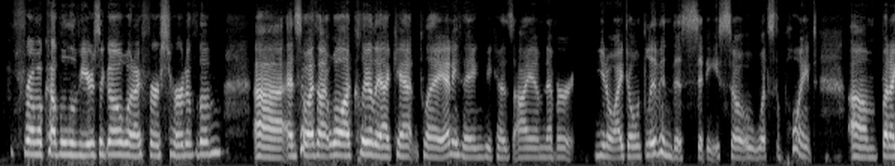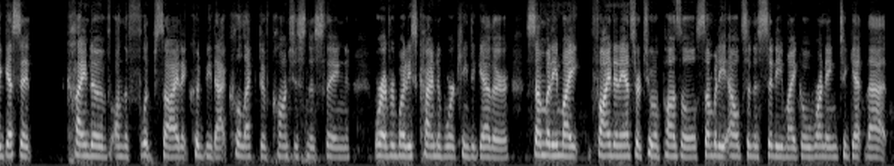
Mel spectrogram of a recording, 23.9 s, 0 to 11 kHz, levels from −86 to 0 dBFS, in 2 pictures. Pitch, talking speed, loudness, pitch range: 210 Hz, 210 wpm, -25 LUFS, 195-225 Hz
